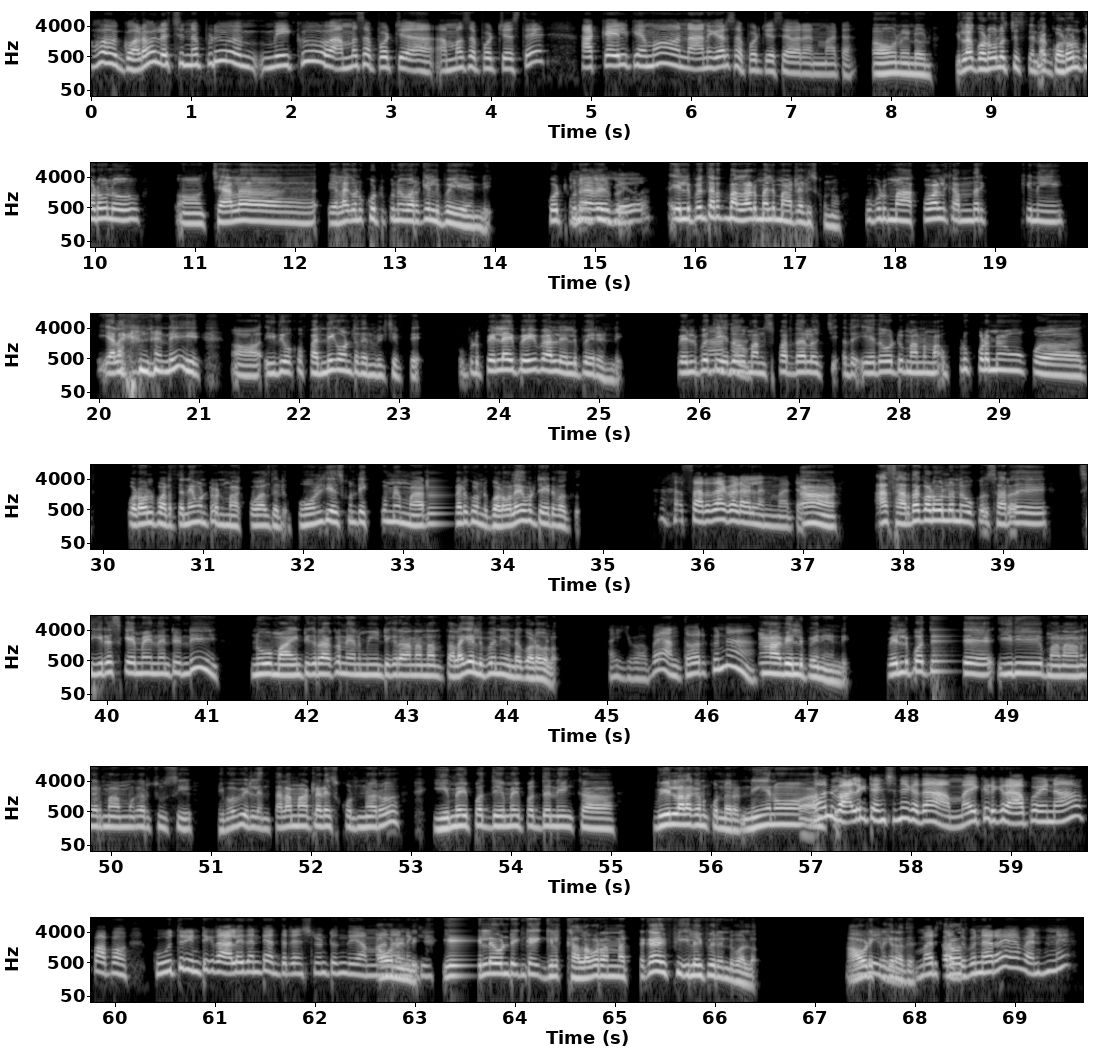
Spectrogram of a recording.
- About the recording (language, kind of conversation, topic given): Telugu, podcast, గొడవల తర్వాత మళ్లీ నమ్మకాన్ని ఎలా తిరిగి సాధించుకోవాలి?
- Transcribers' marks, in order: in English: "సపోర్ట్"; in English: "సపోర్ట్"; in English: "సపోర్ట్"; laughing while speaking: "అయ్యయ్యో!"; laughing while speaking: "ఎలాగంటండీ"; distorted speech; giggle; in English: "సీరియస్‌గ"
